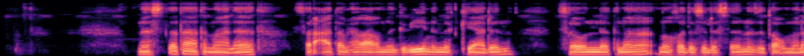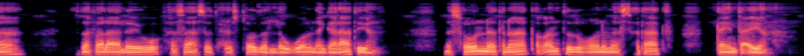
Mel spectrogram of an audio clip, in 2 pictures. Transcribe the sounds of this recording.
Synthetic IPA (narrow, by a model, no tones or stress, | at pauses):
mɐst̪ʼɐt̪ʰat̪malɐt̪ | sɨɾʕa̰t̪ʰɐmħɨkaxmɨɡbinɨmɨkʰːijad̪ɨn | sɐwunːɐt̪namɨxɨd̪ɨs̬ɨlɨsɨnzɨt̪ʼɐ̰χʼmuna | z̥ɨt̪ʰɐfɐlalɐjufɐsasɐt̪ħɨst̪ʰo̞zɐlːɐwo̞mnɐɡɐɾat̪ɨjːo̞m | nɨsɐwunːɐt̪nat̪ʼɐ̰χʼɐmt̪ʰizɨxo̞numɐst̪ʼɐt̪ʰat̪ɨnt̪ʰajɨnt̪ʰaɨjːo̞m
